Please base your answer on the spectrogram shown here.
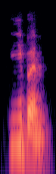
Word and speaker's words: sieben: Jacques next one इज जीबन। Jacques जीबन, जीवन अगेन ये एस से स्टार्ट हो रहा है, तो आप इसको जी की वॉइस जीवन देंगे, जीबन। सेवन जीवन को जीबन कहा जाता है।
